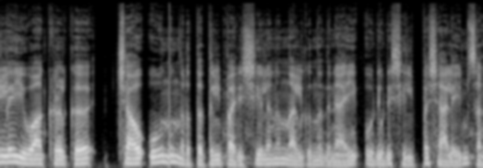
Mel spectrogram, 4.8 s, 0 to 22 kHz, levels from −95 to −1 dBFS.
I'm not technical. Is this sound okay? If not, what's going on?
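No. Overlapping chunks cause a brief stutter at 1.69 to 1.79 s, just before "നൃത്തത്തിൽ പരിശീലനം നൽകുന്നതിനായി ഒരു", and again at 3.79 to 3.89 s, right after it. The speech was handled in 2-second pieces that overlapped, so a tenth of a second plays twice at each join.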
